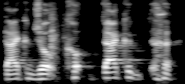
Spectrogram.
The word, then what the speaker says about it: Dijakovic: I always say his name wrong. Dijakovic. There we go. Yeah, Keith Lee versus Dominic Dijakovic. I'm trying to say his name right, people. Dominic Dijakovic. There we go. Keith Lee versus Dominic Dijakovic. I keep thinking the K is a J.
